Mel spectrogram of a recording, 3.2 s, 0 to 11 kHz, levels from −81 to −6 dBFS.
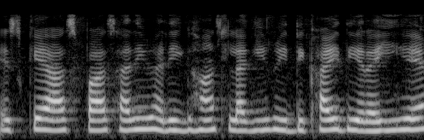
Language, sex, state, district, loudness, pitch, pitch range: Hindi, female, Chhattisgarh, Bilaspur, -26 LUFS, 240 Hz, 235-245 Hz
